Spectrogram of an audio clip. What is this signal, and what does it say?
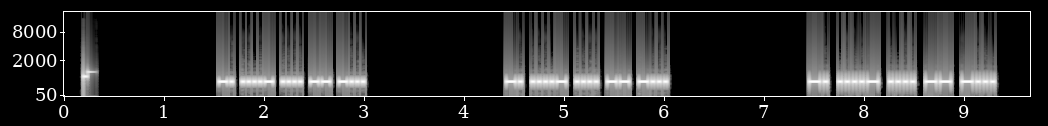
Morse code, heard as a keyed tone, about 33 wpm, 700 Hz. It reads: N4HMB N4HMB N4HMB
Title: Speed Racing - USA 1x3 Call Signs 28wpm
